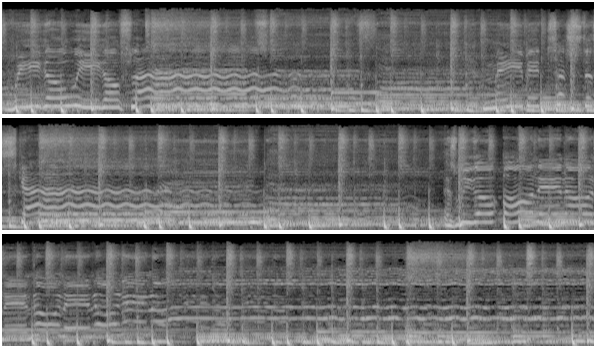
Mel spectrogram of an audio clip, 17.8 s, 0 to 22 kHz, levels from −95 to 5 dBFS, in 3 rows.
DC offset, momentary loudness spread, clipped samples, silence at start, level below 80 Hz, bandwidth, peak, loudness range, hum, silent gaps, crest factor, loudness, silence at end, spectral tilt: under 0.1%; 4 LU; under 0.1%; 0 s; -48 dBFS; 17 kHz; -6 dBFS; 2 LU; none; none; 16 dB; -23 LUFS; 0 s; -4 dB/octave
